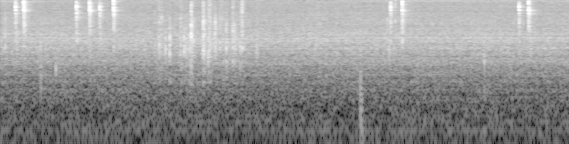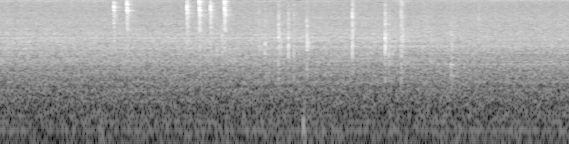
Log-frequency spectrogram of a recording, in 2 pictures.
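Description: Scattered light mouse clicks and computer keystrokes, irregular and spread throughout, over a steady low hum.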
